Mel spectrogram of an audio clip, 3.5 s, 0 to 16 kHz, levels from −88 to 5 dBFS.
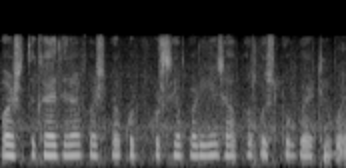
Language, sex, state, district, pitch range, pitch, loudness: Hindi, female, Bihar, Muzaffarpur, 190-205 Hz, 200 Hz, -30 LUFS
